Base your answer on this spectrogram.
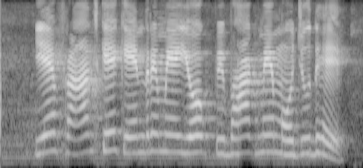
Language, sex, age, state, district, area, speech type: Hindi, female, 60+, Madhya Pradesh, Harda, urban, read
